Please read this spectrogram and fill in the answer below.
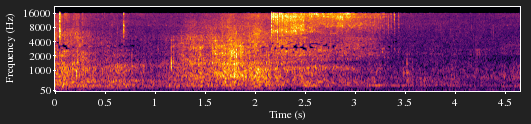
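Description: A mountain bike rolling along a dirt trail: wind rush on the camera microphone and tyre noise that swells twice and then fades, with a few light clicks and rattles from the bike.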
